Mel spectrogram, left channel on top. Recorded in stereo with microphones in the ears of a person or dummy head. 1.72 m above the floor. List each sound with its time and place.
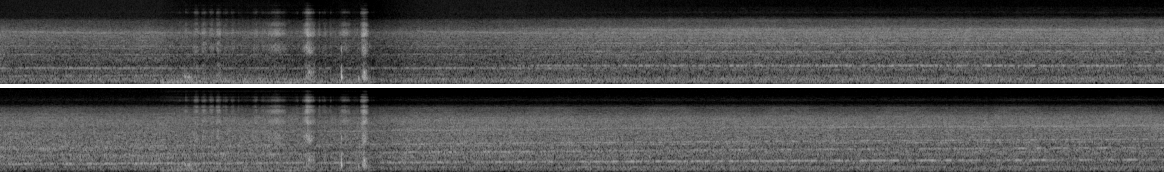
1.6 s writing: 40° right (ahead or behind)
